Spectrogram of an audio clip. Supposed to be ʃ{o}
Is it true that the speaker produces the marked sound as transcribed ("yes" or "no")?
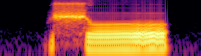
yes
